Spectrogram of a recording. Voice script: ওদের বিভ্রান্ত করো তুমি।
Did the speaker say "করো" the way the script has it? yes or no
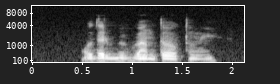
no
